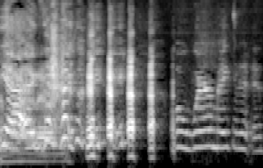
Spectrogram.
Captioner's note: laughs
